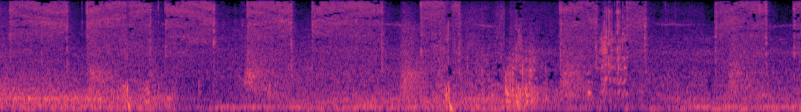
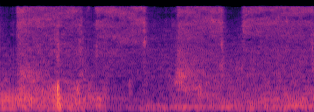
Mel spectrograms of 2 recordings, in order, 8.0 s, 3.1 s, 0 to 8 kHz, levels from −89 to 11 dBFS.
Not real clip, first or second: second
